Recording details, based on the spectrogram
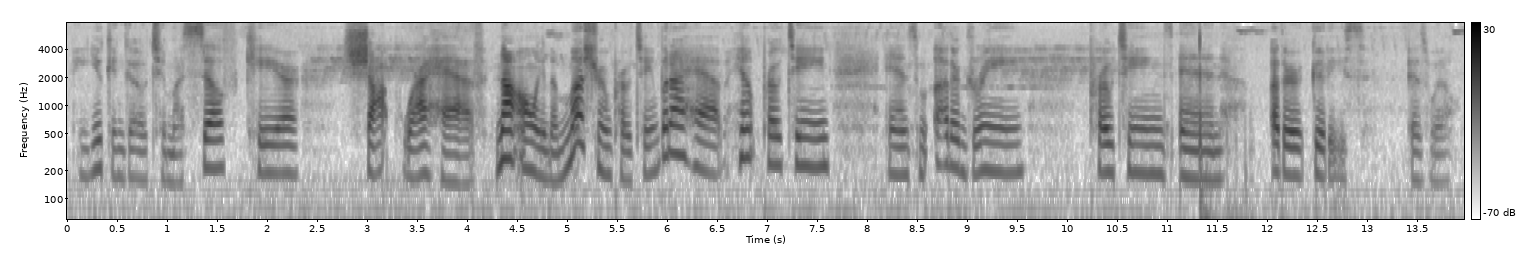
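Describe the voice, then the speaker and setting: A woman hosting her own podcast, talking casually outdoors with a small, slightly raspy voice and a relaxed, rambling way of speaking. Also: lowish voice, slow, slight background noise. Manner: relaxed, rambling, chatty with fillers. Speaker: podcast host. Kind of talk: casual solo podcast talk. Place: outdoors in the sun.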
